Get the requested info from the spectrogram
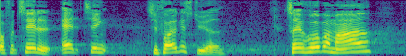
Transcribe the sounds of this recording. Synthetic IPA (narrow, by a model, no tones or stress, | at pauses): ɒfɒ̽t͡sʰel̰əæl̰d̥̚t͡sʰe̝ŋ̰ | t͡sʰe̝lfɒ̽lɡ̥əsd̥yːɐð̞̩ˠ | sɒjɑ̈ɪɦɔ̽ːb̥ɐmɑ̈ːð̞̩ˠ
